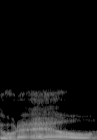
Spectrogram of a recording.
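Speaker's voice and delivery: menacing, growled demonic villain voice. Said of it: "I'm gonna try to growl as him".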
